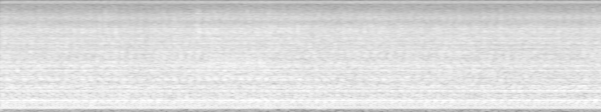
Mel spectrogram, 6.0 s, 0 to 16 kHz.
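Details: Alfa Romeo 156 Twin Spark with intermediate idle adjustment system, customer complaint of 3,000–4,000 rpm idle: steady, fast, even engine drone that stays high with no dip toward normal idle. Idle too high; cause suspected, not confirmed.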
